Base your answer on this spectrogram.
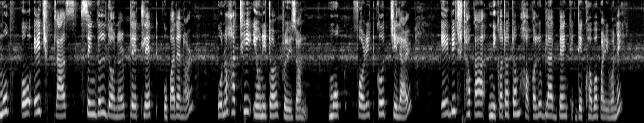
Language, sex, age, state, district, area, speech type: Assamese, female, 45-60, Assam, Dibrugarh, rural, read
